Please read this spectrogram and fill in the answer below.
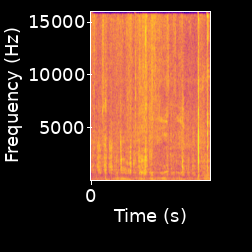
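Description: An American pit bull terrier and a Belgian Malinois mix tugging a braided rope toy between them. They pant, with short, low vocal sounds coming at irregular intervals.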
